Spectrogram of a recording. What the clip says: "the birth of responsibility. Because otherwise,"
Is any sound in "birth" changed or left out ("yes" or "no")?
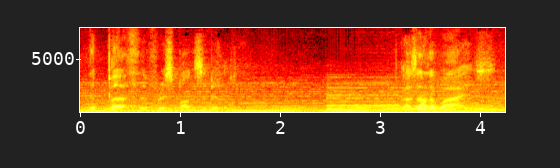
no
